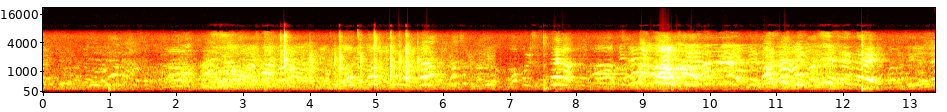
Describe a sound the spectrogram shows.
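A football is kicked with dull thuds outdoors.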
